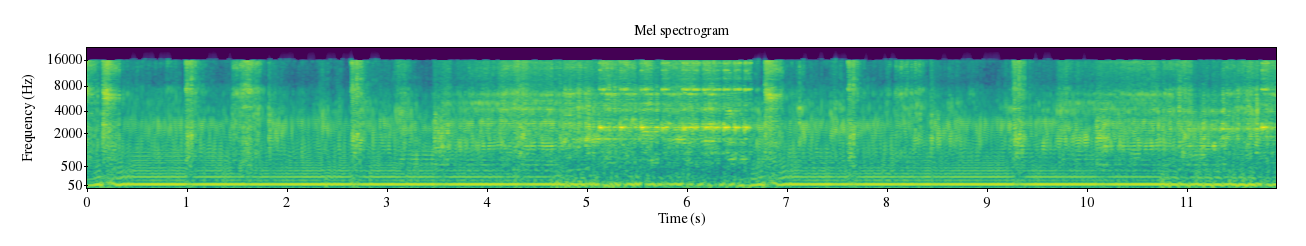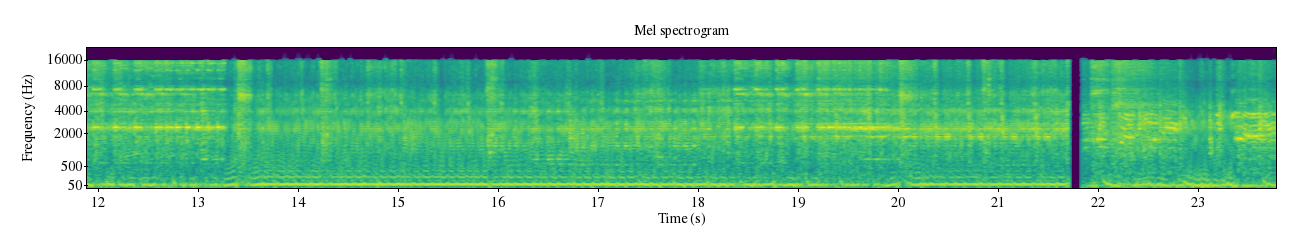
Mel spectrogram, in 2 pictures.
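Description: Loud electronic dance music from a large DJ street sound system, with a heavy sustained bass that drops out twice and comes back in. A brief gap in the sound near the end.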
